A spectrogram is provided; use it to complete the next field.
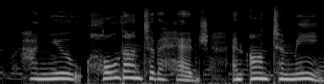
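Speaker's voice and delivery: plain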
